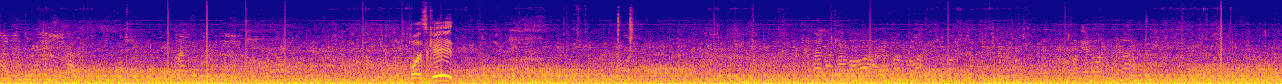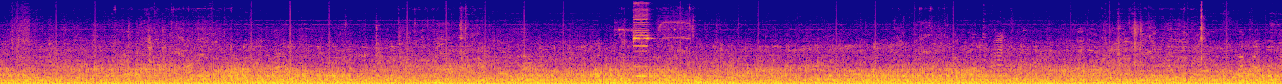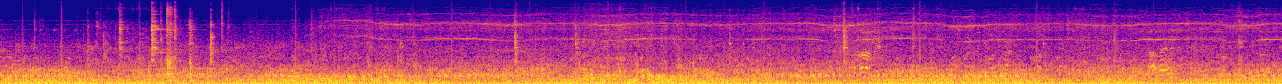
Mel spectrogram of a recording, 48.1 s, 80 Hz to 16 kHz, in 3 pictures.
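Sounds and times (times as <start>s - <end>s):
boat engine humming: 0.0s - 48.0s
thin high whine: 35.8s - 48.0s.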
